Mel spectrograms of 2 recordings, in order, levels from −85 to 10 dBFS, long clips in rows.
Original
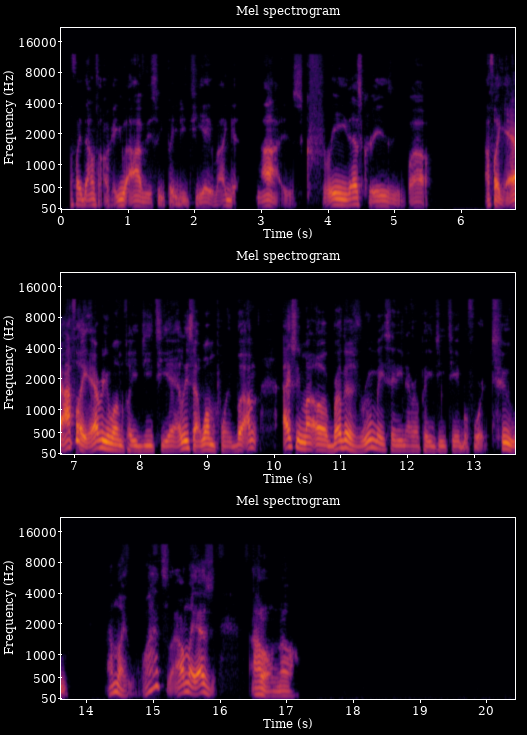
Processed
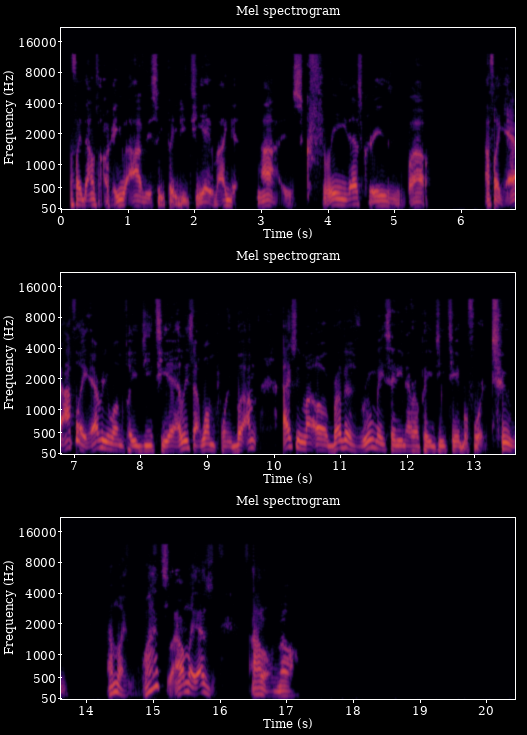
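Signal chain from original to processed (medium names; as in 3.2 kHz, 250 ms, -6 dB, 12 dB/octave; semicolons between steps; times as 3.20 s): reverb removal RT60 1.1 s; compression 8:1, threshold -36 dBFS, peak gain reduction 19.5 dB; three bands expanded up and down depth 40%; trim +6 dB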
